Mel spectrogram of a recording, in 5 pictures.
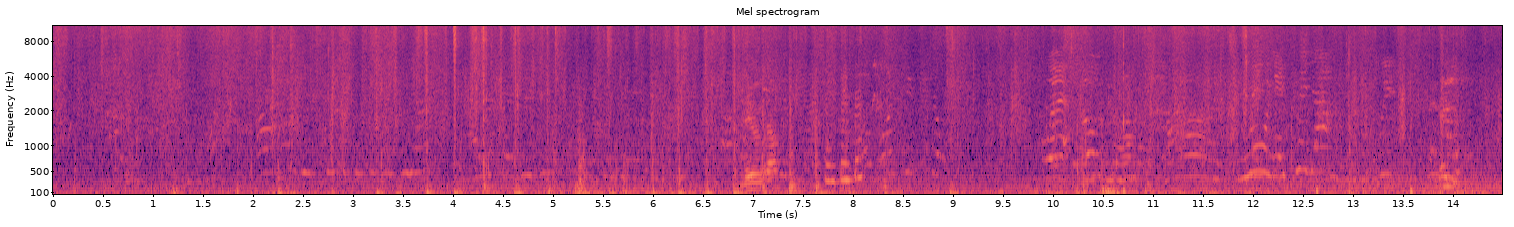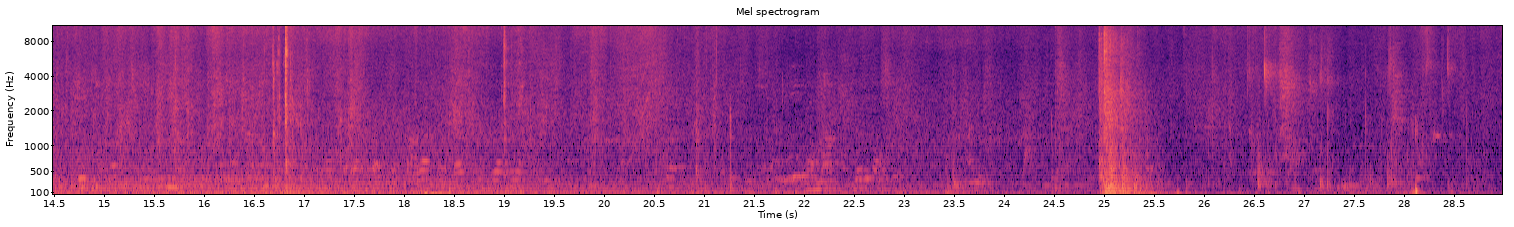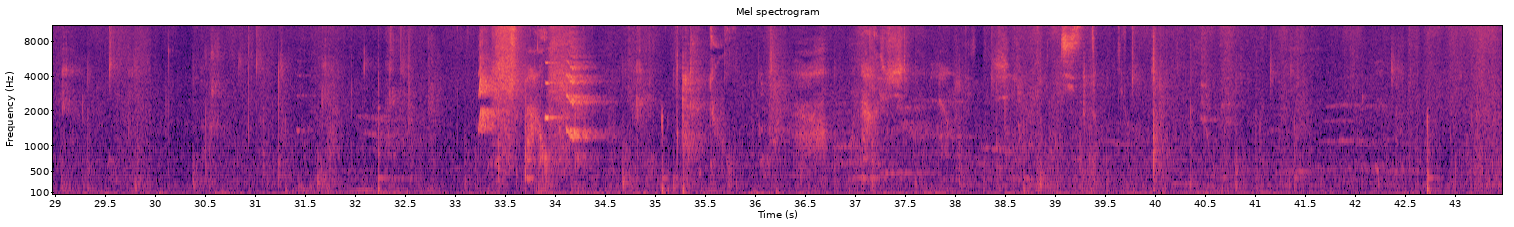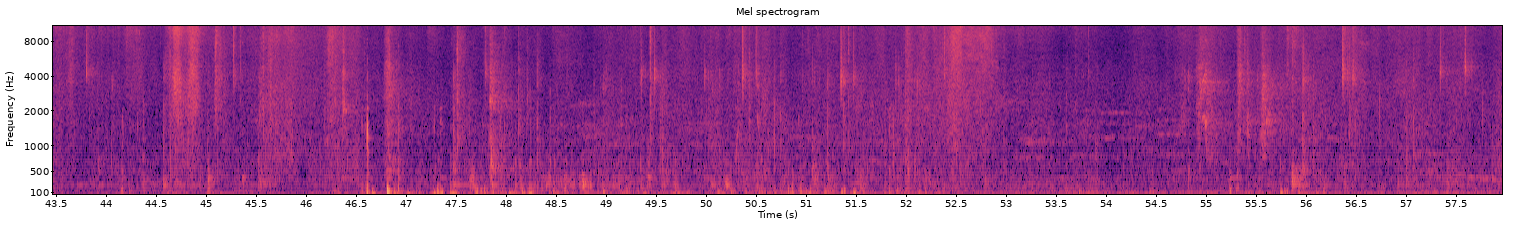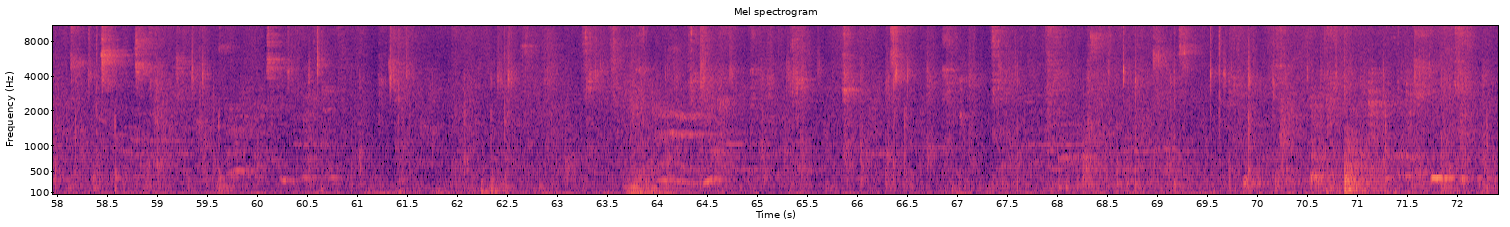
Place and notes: Recording of some childrin walking through the school.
